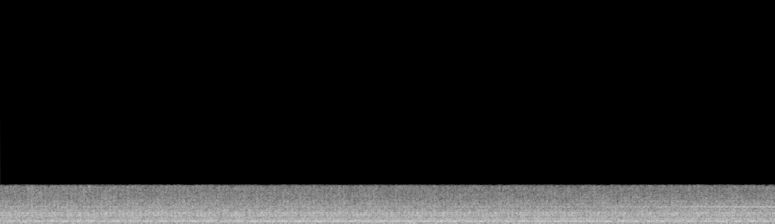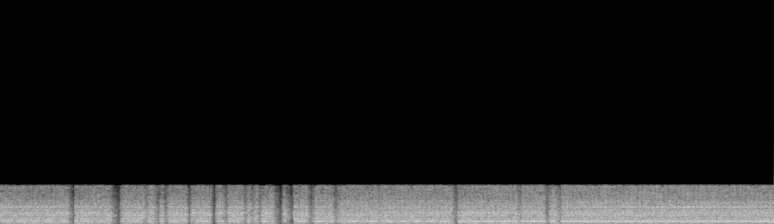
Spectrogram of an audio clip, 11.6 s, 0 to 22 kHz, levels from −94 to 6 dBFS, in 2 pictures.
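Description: From 6.32 to 8.69 s, repeated packet loss (robotic sound) sets in: more than a dozen holes, the longest 66 ms, each patched by stretching the preceding sound, so about a quarter of that span is synthetic. The fills follow one another closely, giving a choppy sound with pieces missing.

Short concealed packet loss then appears as four isolated events: at 9.20–9.27 s, 9.69–9.74 s, 9.89–9.95 s and 9.98–10.04 s. Each has roughly 30 ms missing, filled by continuing the last sound and cross-fading back. Unlike the earlier stretch, these are heard as single brief smears or wobbles. Throughout, the band stops at 4 kHz, which fits a G.711 call codec.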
